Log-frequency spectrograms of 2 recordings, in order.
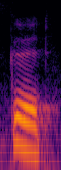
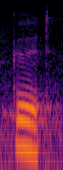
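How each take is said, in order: Both takes have the same delivery.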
